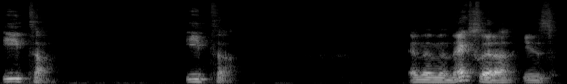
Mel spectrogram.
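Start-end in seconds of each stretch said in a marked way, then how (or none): 0.0-2.4 Eta said EE-tah with a long E. Shown as a demonstration. Teacher modelling Eta with long E sound. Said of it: "that long E sound".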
